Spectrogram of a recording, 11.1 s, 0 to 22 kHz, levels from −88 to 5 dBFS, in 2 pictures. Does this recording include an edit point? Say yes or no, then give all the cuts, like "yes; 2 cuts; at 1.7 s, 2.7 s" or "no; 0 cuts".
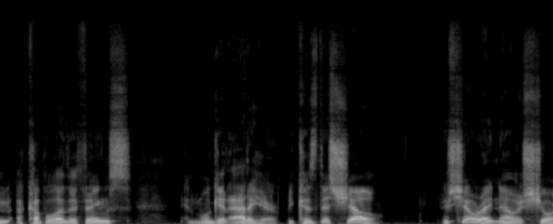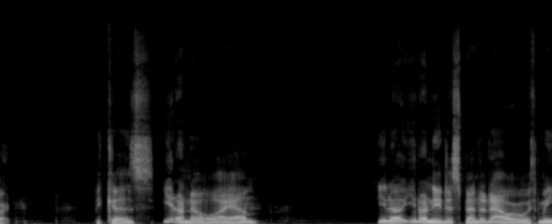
no; 0 cuts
